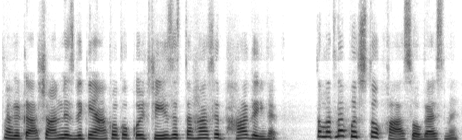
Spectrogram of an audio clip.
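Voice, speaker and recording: A woman's voice: on the high side, no room sound, studio quality, natural voice. A woman reading as a cocky shameless young man. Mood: carefree. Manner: teasing, carefree.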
